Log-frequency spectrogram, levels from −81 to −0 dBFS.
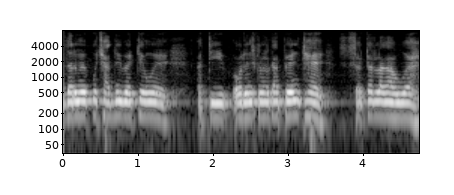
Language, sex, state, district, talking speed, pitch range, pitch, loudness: Hindi, male, Bihar, West Champaran, 215 wpm, 165-175 Hz, 170 Hz, -16 LUFS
